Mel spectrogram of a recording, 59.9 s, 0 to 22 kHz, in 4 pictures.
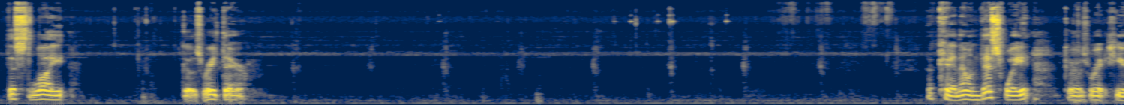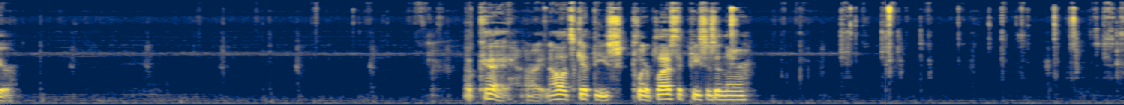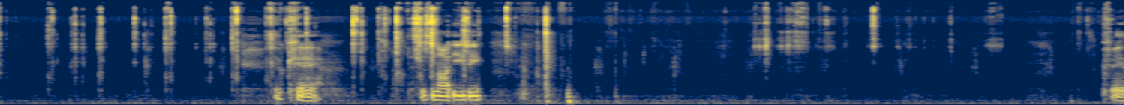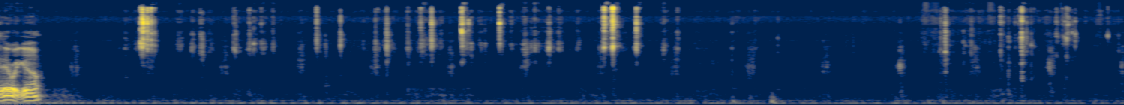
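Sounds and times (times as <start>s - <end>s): low steady hum: 0.0s - 59.9s
small parts clicking and tapping: 1.4s - 3.2s, 4.8s - 44.8s, 45.7s - 59.9s
small plastic parts clicking: 25.6s - 37.6s, 40.0s - 43.3s, 46.6s - 54.0s.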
